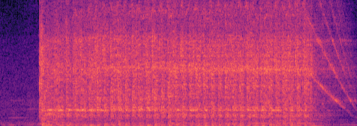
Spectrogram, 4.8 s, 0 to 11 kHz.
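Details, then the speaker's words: Fox-body Mustang 5.0, fuel pump running when jumpered: steady rhythmic starter cranking for about three and a half seconds with no firing. Crank, no start; an ignition switch problem is suspected. "with jumper the fuel pump it comes on but i still wouldn't start"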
